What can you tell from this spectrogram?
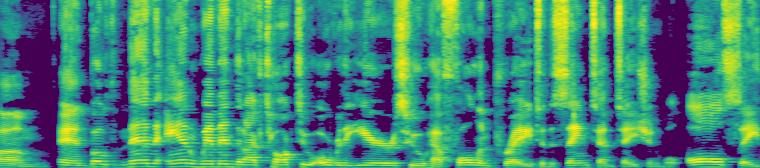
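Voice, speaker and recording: This man has an unremarkable speaking voice, pitched fairly high, with lively intonation. He talks at a fairly slow pace. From Florida. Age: 50s. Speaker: pastor. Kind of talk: interview conversation. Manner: candid, conversational.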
